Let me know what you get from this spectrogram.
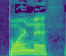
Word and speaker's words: Bournemouth: Bournemouth, that's how you pronounce it, is... – Well said, mate. That's very English of you.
